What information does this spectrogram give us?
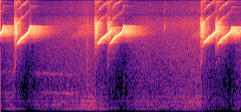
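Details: High, sharp sunbird phrases from a five-coloured sunbird: three bursts, each of rapid rising slurs run into a held shrill tone, separated by quiet gaps of about one second; low hum underneath.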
